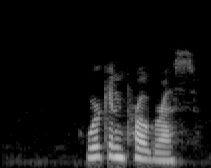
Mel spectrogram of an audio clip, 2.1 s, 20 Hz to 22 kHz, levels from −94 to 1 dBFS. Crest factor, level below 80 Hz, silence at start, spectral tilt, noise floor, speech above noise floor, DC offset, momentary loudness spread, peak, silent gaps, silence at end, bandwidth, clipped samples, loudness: 20 dB; -74 dBFS; 0.85 s; -7.5 dB/octave; -77 dBFS; 47 dB; under 0.1%; 16 LU; -12 dBFS; none; 0.2 s; 7.4 kHz; under 0.1%; -30 LUFS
